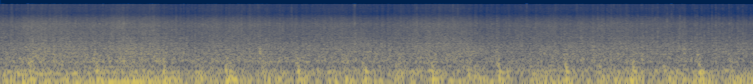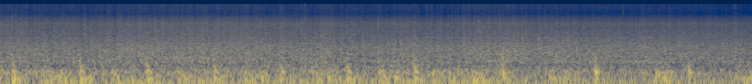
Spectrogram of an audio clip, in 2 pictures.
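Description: Steady rain drumming on a car's roof and windshield, heard from inside the cabin, over a low steady rumble. The hiss is a little stronger in the first several seconds.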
